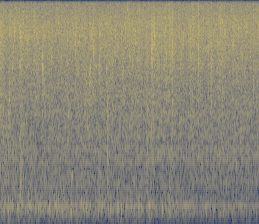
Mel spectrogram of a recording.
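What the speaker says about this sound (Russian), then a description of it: "и заливаю этой водой" Freshly boiled water is poured over washed russula mushrooms in a pot for hot salting. It makes a steady, close, continuous rushing splash for the whole stretch, with no voices.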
